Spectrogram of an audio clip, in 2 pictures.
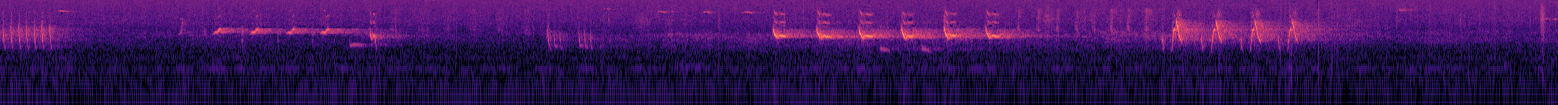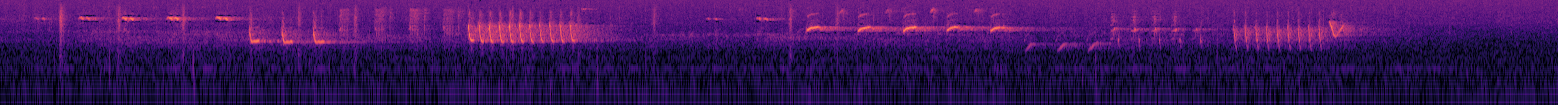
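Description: Birds calling in a series of short phrases, each a quick run of repeated notes or a brief trill, with pauses of a second or two between them.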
